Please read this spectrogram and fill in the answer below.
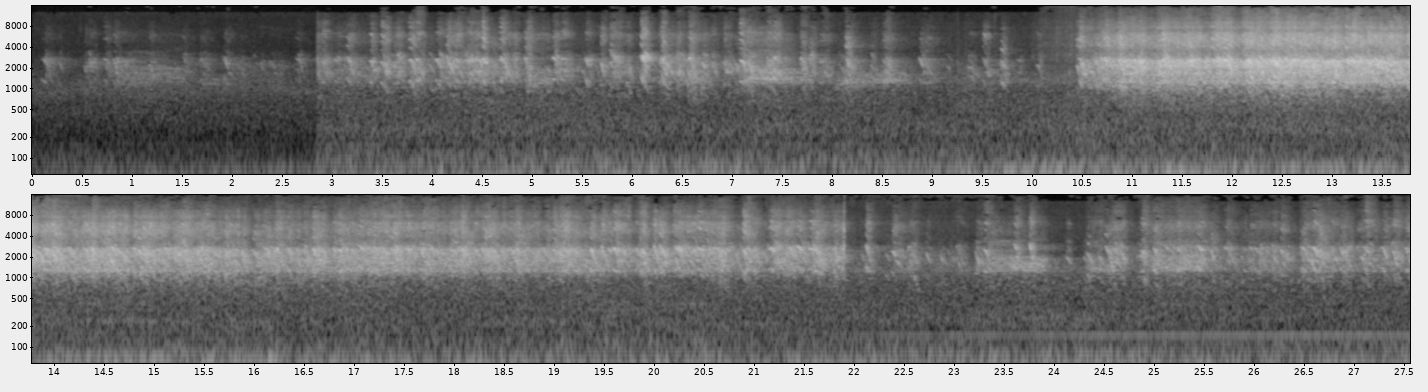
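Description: A large flock of corvids cawing together, a din of many overlapping calls that swells sharply about ten seconds in and then carries on.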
